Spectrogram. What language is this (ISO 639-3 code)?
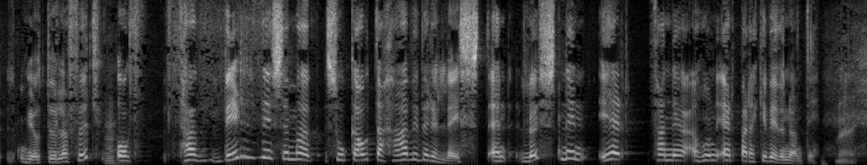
isl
